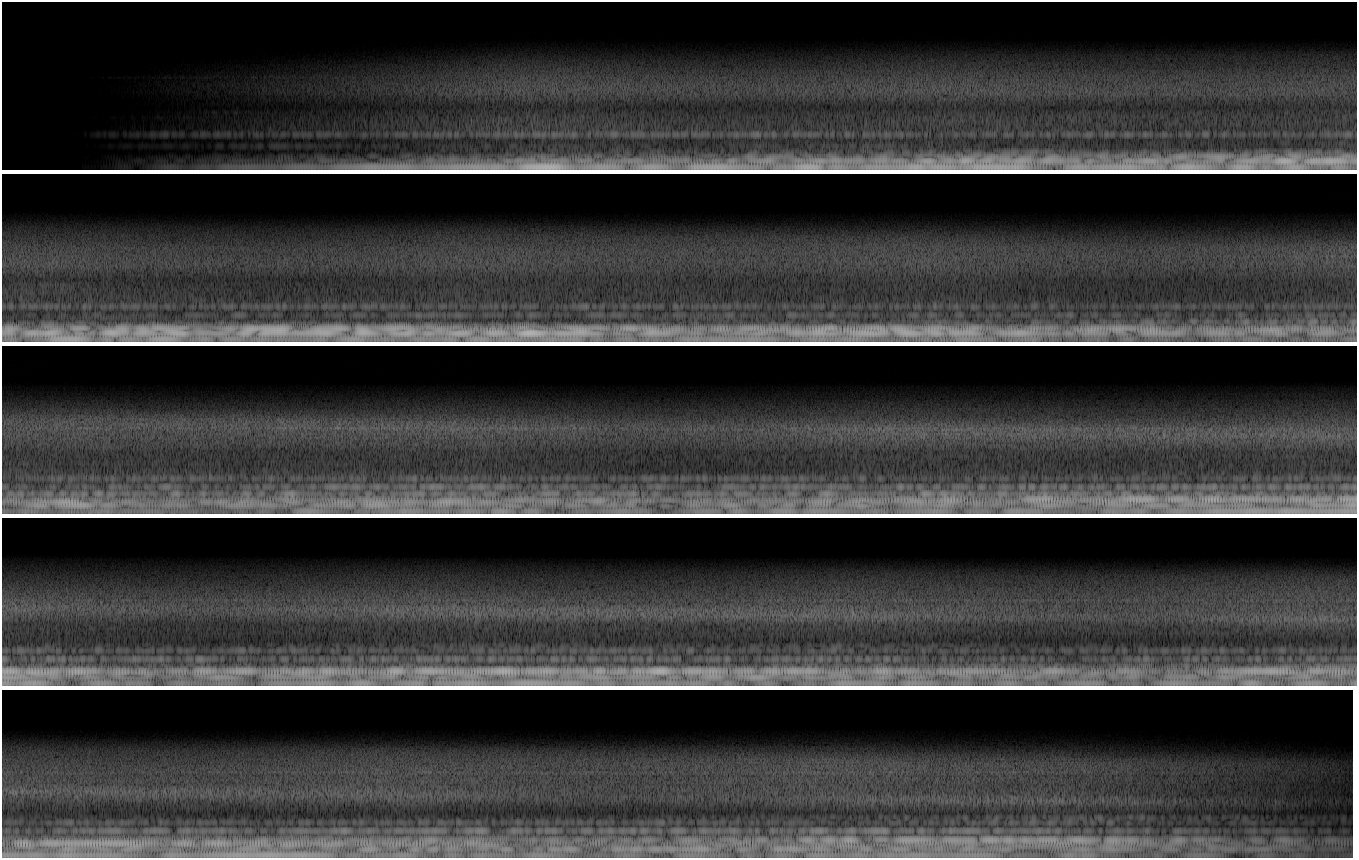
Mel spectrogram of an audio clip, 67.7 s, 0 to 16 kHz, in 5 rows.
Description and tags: cine background8
made with vst instruments
music, scary, drama, deep, horror, sci-fi, spooky, ambience, atmosphere, thrill, background, space, cinematic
